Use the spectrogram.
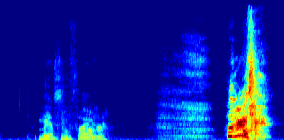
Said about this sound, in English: Bless you. Thank you. Bless you.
